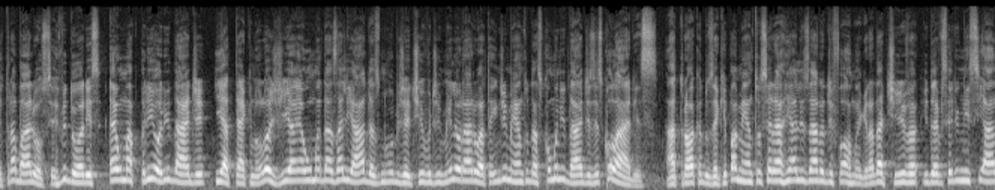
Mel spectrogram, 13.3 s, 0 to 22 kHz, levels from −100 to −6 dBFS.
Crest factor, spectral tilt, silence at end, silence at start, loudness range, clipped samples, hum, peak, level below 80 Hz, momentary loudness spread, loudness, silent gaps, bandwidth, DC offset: 16 dB; -6 dB/octave; 0 s; 0 s; 2 LU; under 0.1%; none; -4 dBFS; -58 dBFS; 5 LU; -21 LUFS; none; 18.5 kHz; under 0.1%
